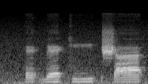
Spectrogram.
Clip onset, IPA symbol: ɛ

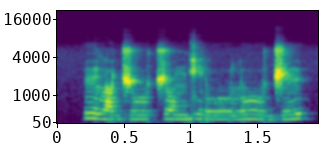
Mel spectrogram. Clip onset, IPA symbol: ɨ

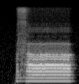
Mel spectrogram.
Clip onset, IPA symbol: z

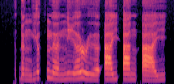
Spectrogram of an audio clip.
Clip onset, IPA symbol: ɗ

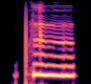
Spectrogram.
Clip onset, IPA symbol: pʰ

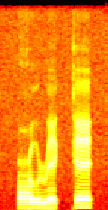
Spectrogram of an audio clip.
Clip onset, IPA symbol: ʕ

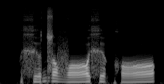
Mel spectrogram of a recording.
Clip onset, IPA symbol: xʲ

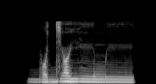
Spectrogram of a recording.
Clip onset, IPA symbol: b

